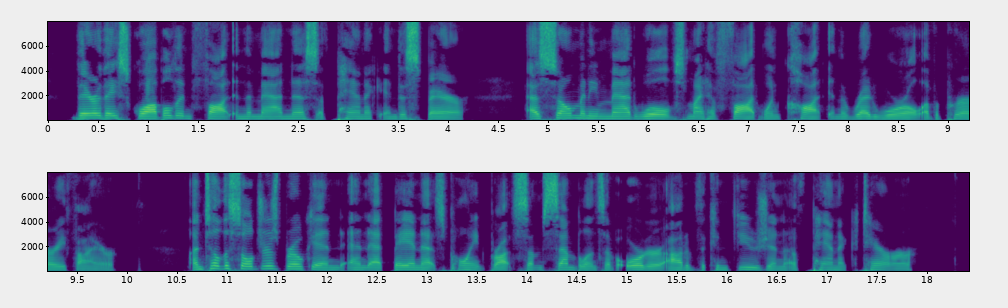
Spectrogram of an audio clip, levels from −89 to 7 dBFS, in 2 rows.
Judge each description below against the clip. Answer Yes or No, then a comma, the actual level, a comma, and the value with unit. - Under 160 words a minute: No, average, 170 wpm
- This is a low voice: No, medium, 155 Hz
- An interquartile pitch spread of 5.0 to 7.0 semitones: No, average, 2.7 semitones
